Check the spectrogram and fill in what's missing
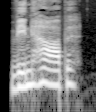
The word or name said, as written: vindharpe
